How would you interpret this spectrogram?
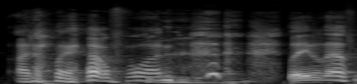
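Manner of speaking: laughing through the words; can't hold back a laugh at his own luck; laughing as he admits he has no boarding pass. Real, not acted. Caught without a boarding pass.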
